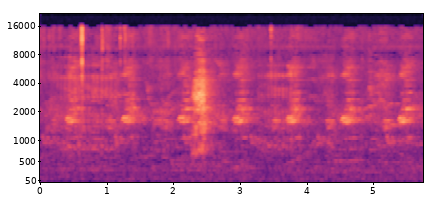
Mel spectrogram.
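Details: Red macaws in Sri Lanka, April 4, 2023, give harsh, raspy squawks about once a second, with one louder, grating screech midway; faint background hiss throughout.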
